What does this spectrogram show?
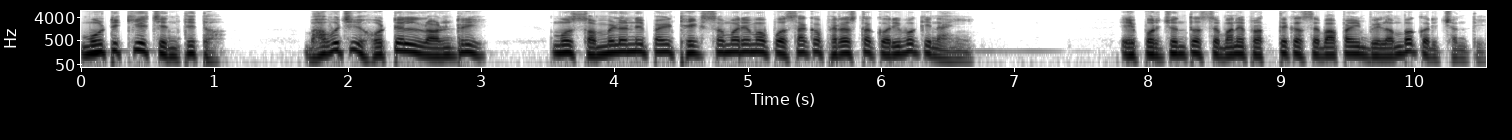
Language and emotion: Odia, fearful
